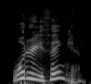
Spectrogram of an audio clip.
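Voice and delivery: high, exasperated disbelief; incredulous. Real, not acted. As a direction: throw the question up in disbelief. Repeated, pitch jumps high.

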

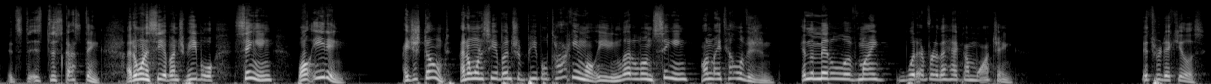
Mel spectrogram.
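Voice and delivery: high, loud, fast indignant rant; outraged rant. Real, not acted. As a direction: let the outrage boil over. Peak of the rant.

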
